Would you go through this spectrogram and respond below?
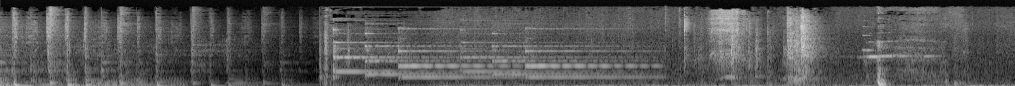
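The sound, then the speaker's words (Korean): A house door is opened by the homeowner with a click and a short rattle near the end. Just before it, a bright multi-note doorbell chime rings out after some rhythmic ticking. “문을 열어준 집주인의 얼굴을 보고 승아는 입을 딱 벌렸다”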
